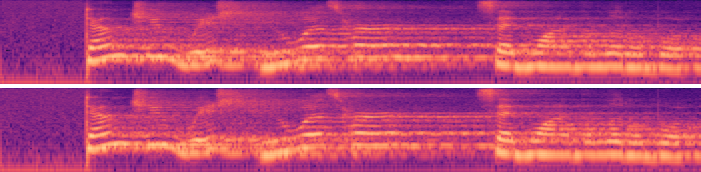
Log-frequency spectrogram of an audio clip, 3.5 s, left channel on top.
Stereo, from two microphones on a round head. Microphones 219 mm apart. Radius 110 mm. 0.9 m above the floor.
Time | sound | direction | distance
0.4 | a woman speaking | 5° right (ahead or behind) | 0.8 m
